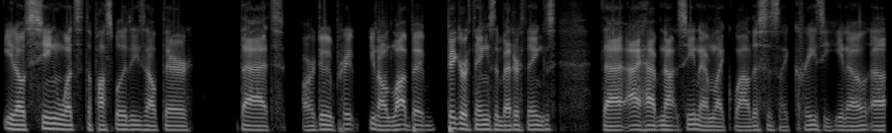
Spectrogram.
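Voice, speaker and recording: A man in his late thirties hosting a casual interview, talking in halting bursts with many restarts. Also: low voice, clear, resonant tone, no room sound, clean studio sound. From Pacific Northwest of the US. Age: 30s. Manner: halting, restarts often, excited laughs. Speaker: podcast host.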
